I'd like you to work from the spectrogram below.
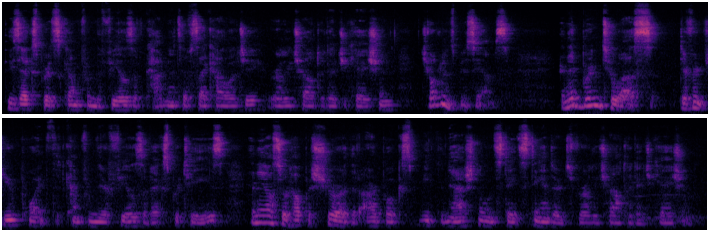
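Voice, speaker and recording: An older American man, author of children's books, delivers a friendly scripted storytelling presentation for young kids, keeping his phrases simple and emphatic, indoors in a small room lined with books. He talks a little fast with lively intonation, his voice on the low side. The audio is poor, with slight background noise.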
